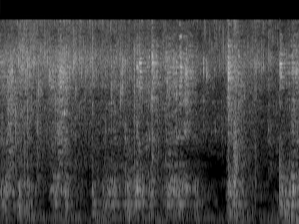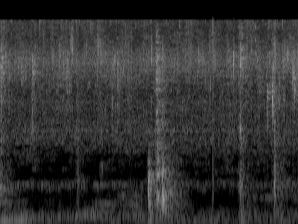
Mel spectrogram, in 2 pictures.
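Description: Whole spices and turmeric sizzling in hot oil in a karai, stirred with a spatula that clicks against the pan a few times. The sizzle is louder for the first couple of seconds, then settles lower.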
